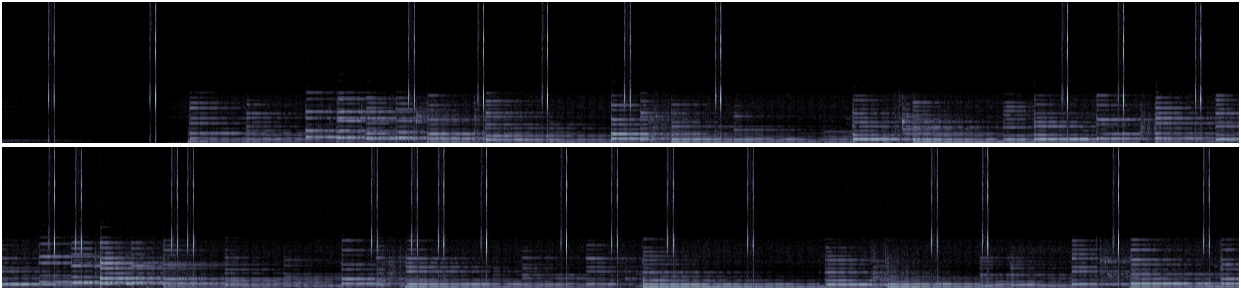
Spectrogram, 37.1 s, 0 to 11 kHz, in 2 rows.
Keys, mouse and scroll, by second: 4.3-6.1 scroll up 1, 6.1 click, 7.8 c, 8.1 click, 8.6 scroll down 1, 9.3-13.7 drag, 13.7 scroll up 1, 16.3 ctrl+click, 20.1 scroll down 1, 20.7 ctrl+scroll down 1, 20.7 ctrl+z, 21.1 click, 22.1 c, 23.3 Left, 24.1-29.7 drag, 31.8-32.1 scroll up 1, 32.5 ctrl+click, 34.4-35.1 scroll down 1, 35.1 ctrl+scroll down 1, 35.2 ctrl+click.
